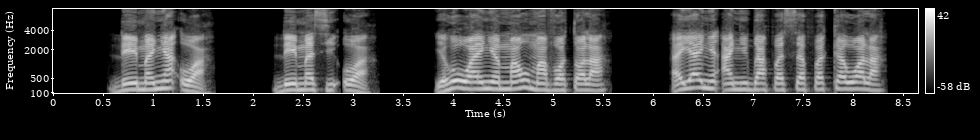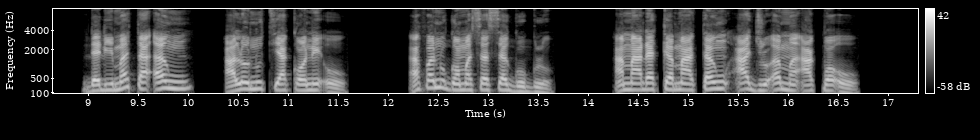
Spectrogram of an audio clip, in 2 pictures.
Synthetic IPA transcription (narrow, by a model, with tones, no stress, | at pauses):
ɖe˨mɛ̃˨ɲã˦ʔo˨a̰˨ | ɖe˨mɛ̃˨si˨ʔo˨a̰˨ | je˨ɦo˦wa˨ɛ˦ɲɛ̃˦mã˦wu˦mã˨vɔ˦t̪ɔ˦la˦ | ɛ˦ja˦ɛ˦ɲɛ̃˦ʔa˨ɲĩ˨ɡ͡ba˦ɸɛ˦sɛ˦ɸɛ˦kɛ˦wɔ˦la˦ | ɖɛ˨ɖi˨mɛ̃˦t̪a˦ʔɛ˦ŋũ˦ | a̰˨lo˦nũ˦t̪i˦a˨kɔ˦nɛ̃˦ʔo̰˨ | ɛ̰˦ɸɛ˦nũ˦ɡɔ˨mɛ̃˨sɛ˦sɛ˦ɡo˨ɡlo̰˨ | a̰˨mɛ̃˨a˨ɖɛ˦kɛ˦mã˨t̪ɛ˦ŋũ˦ʔa̰˦d͡ʒɾo˨ʔɛ˦mɛ̃˨ʔa˨k͡pɔ˦ʔo̰˨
